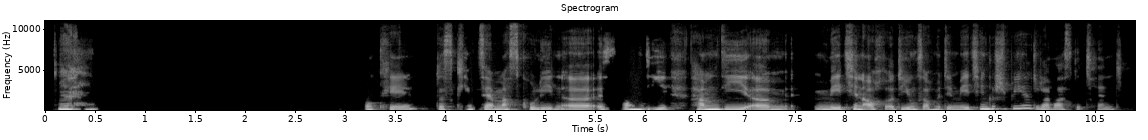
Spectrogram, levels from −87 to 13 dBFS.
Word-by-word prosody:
Aha. 200 -3 +4 2.7
Okay, 185 +5 -4 0.2
das 175 -1 -5
klingt 195 0 -4
sehr 190 -3 +1
maskulin. 180 -2 -1
Äh, 160 -1 0
es 175 - -6
haben 190 +1 +7
die 185 -1 -2 0.2
haben 200 +2 +8
die, 190 -1 +2
ähm, 165 +1 -1 0.3
Mädchen 195 +4 +1
auch, 175 0 -3
äh - - -4
die 185 +3 -5
Jungs 185 +1 0
auch 170 - -4
mit 175 -1 -5
den 165 0 -5
Mädchen 205 +8 +2
gespielt 275 +6 -3
oder 190 -2 -3
war's 165 0 -7
getrennt? 160 +2 -15
185 Hz, 145 wpm, -19 LUFS, 175-200 Hz, 2.7 s, haben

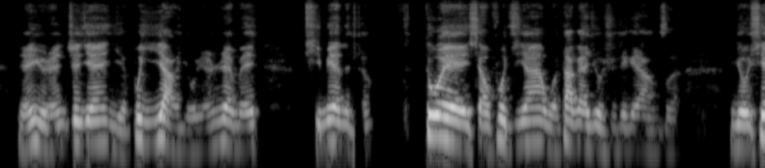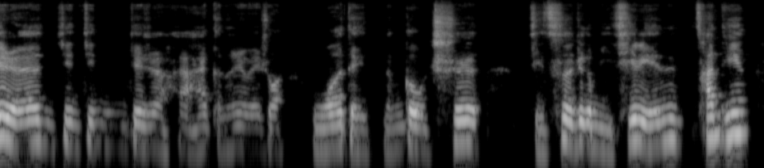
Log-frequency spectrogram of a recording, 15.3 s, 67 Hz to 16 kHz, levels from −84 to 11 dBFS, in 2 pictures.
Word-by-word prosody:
人 155 - -3
与 145 - -2
人 135 +2 -5
之 155 +2 0
间 155 -1 -1
也 115 -3 -11
不 170 +10 0
一 155 -1 -7
样， 170 -8 +2
有 115 -1 -18
人 125 +5 -16
认 160 -4 -2
为 140 +1 -7 0.4
体 140 - -8
面 160 +1 +2
的 140 - -8
成 135 +1 -22 0.5
对， 170 -7 +9
小 135 -1 -3
富 165 +1 -1
即 145 +3 -8
安， 160 -1 -2
我 125 -1 -8
大 160 +4 +1
概 140 -2 -3
就 135 -2 -6
是 125 +1 -22
这 130 0 -13
个 130 - -12
样 120 -2 -13
子。 115 +1 -16 0.6
有 415 -1 +3
些 190 - +4
人 155 -1 +1
进 145 -1 -11
进 145 +1 -12 0.3
就 145 -1 -6
是 135 -1 -12
还 - - -14
还 130 - -13
可 - - -21
能 120 - -27
认 135 -1 -17
为 125 0 -18
说 125 - -11 0.3
我 125 +2 -5
得 120 -3 -9
能 125 +1 -24
够 125 - 0
吃 155 -1 0 0.5
几 - - -11
次 155 +7 0
这 155 +1 -1
个 145 - 0
米 125 -4 -15
其 160 - 0
林 155 +2 -3
餐 180 +2 0
厅， 205 +3 0
145 Hz, 230 characters per minute, -23 LUFS, 130-160 Hz, 0.6 s, 对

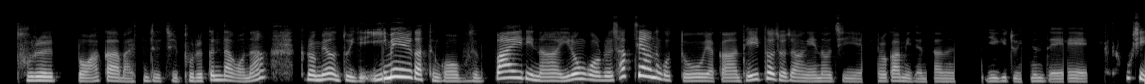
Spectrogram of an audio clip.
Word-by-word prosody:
불을 185 -1 +2 0.2
뭐 150 -2 -2
아까 175 -1 -2
말씀드렸듯이 150 +2 -9
불을 160 0 -4
끈다거나 195 - -1 0.3
그러면 230 +1 +3
또 190 - 0
이제 165 -3 -2
이메일 325 +9 +7
같은 230 - 0
거 155 0 -3
무슨 150 0 -9
파일이나 265 - +3
이런 230 +10 +4
거를 195 -4 0
삭제하는 370 -4 +4
것도 165 -5 -3
약간 160 0 -4
데이터 235 +8 +2
저장 175 -8 -4
에너지에 145 -2 -8
절감이 155 -1 -4
된다는 140 0 -9 0.4
얘기도 145 -1 -7
있는데 145 -4 -6 0.6
혹시 295 -3 -1
175 Hz, 365 characters per minute, -21 LUFS, 150-230 Hz, 0.6 s, 이메일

